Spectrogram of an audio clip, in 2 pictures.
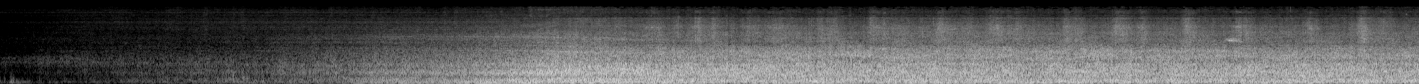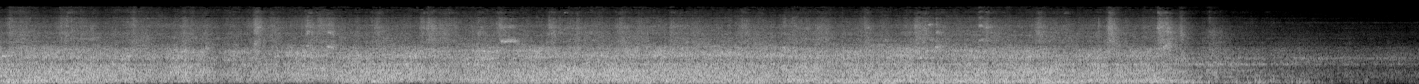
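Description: Intermodal freight train carrying lorry trailers on low wagons passing close by. It builds up over about five seconds, then gives a steady loud rumble and rattle of the wagons with many sharp clicks of wheels over the rails, and fades a couple of seconds before the end.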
